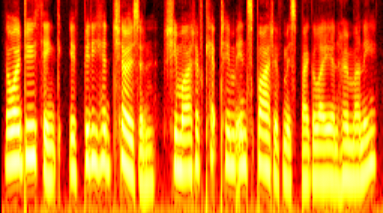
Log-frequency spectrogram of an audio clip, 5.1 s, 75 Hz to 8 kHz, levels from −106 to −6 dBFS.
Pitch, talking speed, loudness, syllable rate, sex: 195 Hz, 245 wpm, -18 LUFS, 5.7 syllables/s, female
